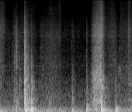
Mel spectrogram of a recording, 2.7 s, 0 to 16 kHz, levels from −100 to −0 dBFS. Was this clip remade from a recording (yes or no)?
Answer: yes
